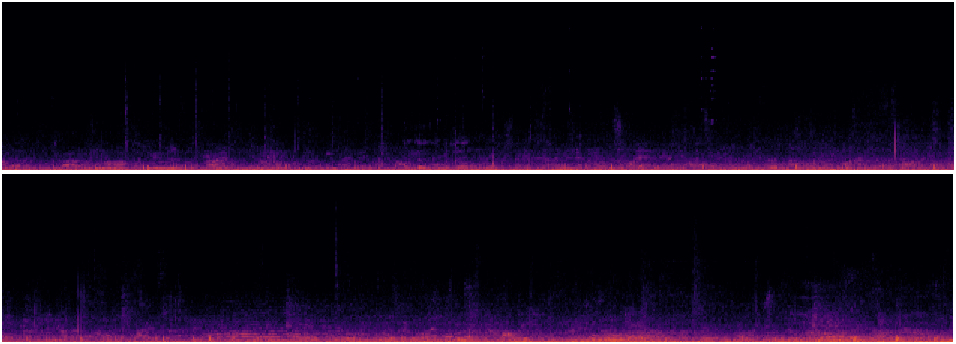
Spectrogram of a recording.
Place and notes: train station, Ljubljana, Slovenia - rain drops keep falling ...
walk through the underpass, open and closed above, storm approaching, at the and with free impro of the song rain drops keep falling on my head and brakes beautifully squeaking as refrain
